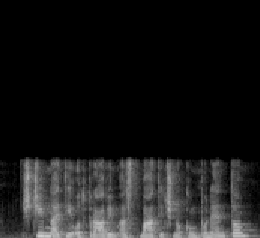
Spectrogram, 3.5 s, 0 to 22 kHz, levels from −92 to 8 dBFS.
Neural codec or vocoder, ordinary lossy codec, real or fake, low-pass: none; none; real; 7.2 kHz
